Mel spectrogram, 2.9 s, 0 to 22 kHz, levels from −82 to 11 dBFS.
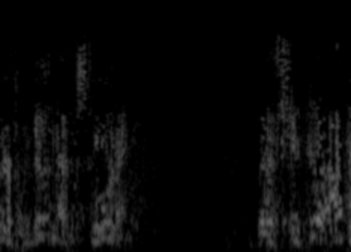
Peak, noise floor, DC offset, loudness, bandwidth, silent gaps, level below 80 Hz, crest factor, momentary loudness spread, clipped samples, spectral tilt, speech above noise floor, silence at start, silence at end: -32 dBFS; -79 dBFS; under 0.1%; -49 LUFS; 13 kHz; none; -84 dBFS; 20 dB; 8 LU; under 0.1%; -2 dB/octave; 30 dB; 0 s; 0 s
